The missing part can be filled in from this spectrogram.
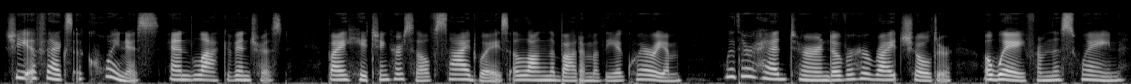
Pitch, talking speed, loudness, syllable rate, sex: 215 Hz, 160 wpm, -19 LUFS, 4.6 syllables/s, female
